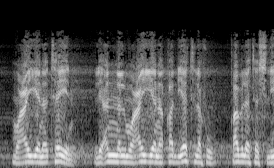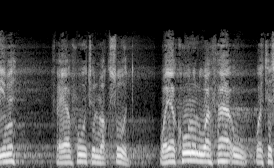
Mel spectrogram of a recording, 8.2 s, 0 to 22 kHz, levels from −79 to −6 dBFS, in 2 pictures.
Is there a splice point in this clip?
yes; 1 cut; at 6.4 s

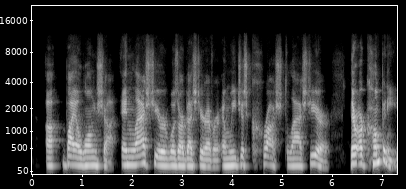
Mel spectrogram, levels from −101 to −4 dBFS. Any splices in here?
yes; 1 cut; at 6.2 s

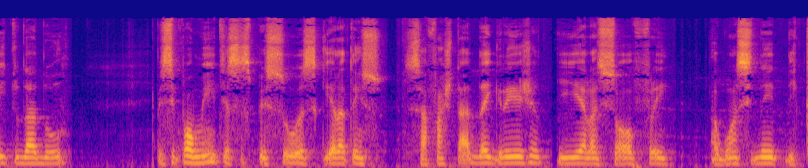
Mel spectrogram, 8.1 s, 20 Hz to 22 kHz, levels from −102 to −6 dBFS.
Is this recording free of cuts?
no; 2 cuts; at 1.5 s, 5.5 s

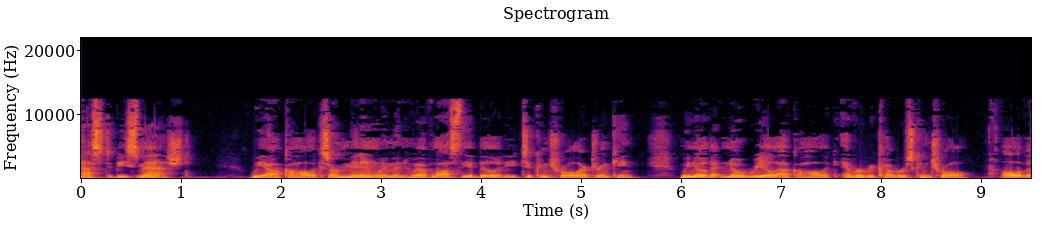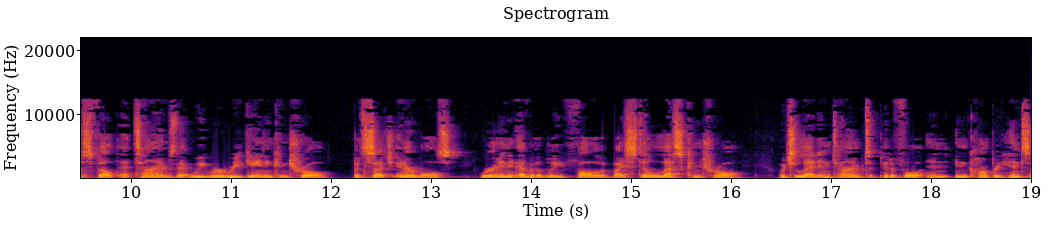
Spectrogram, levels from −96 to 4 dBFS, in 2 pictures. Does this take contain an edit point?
yes; 1 cut; at 13.4 s

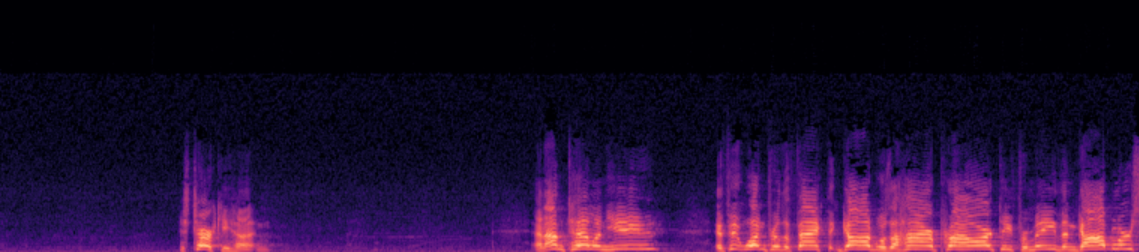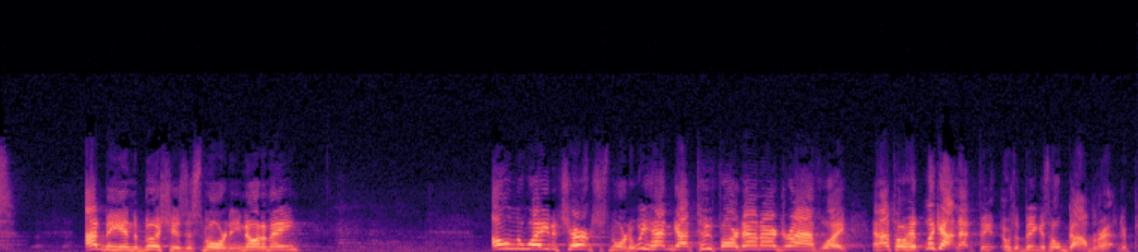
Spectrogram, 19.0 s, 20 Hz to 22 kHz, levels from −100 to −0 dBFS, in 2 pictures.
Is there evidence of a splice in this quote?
no; 0 cuts

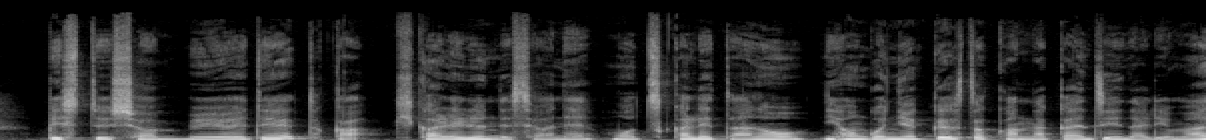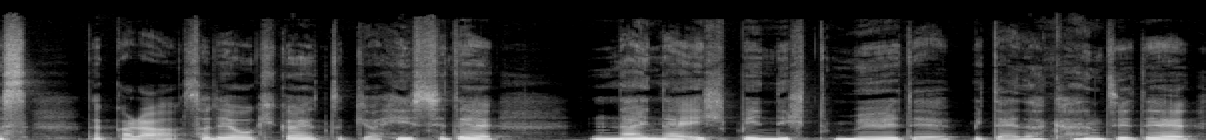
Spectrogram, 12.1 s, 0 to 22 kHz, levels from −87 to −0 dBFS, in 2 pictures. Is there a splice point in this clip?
no; 0 cuts

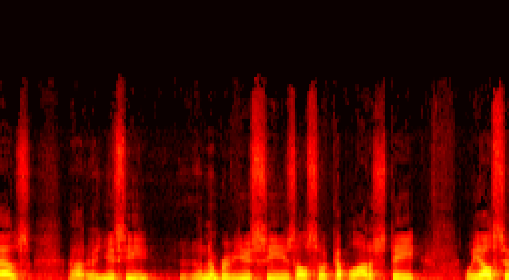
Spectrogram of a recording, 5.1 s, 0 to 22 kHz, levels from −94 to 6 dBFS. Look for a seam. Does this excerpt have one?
no; 0 cuts

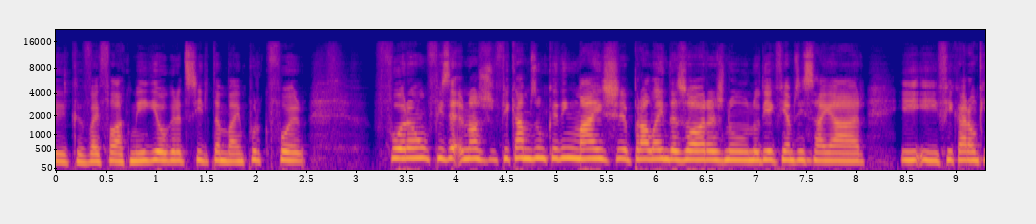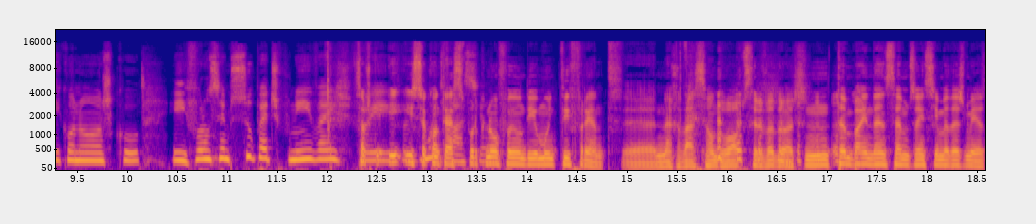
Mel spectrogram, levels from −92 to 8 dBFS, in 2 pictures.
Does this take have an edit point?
no; 0 cuts

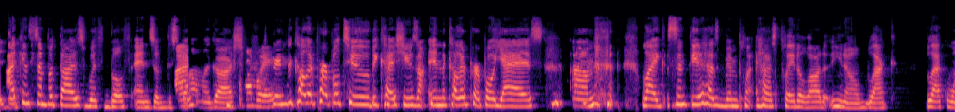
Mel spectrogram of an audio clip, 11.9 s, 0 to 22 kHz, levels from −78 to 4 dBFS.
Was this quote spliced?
yes; 1 cut; at 2.3 s

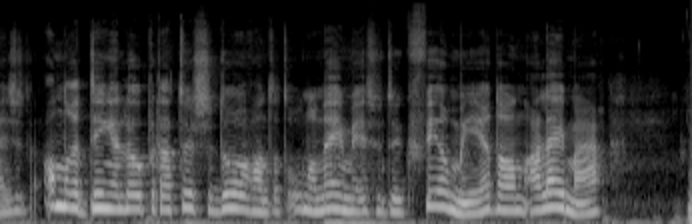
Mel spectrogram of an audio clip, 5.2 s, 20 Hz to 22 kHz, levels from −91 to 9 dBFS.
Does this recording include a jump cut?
no; 0 cuts

